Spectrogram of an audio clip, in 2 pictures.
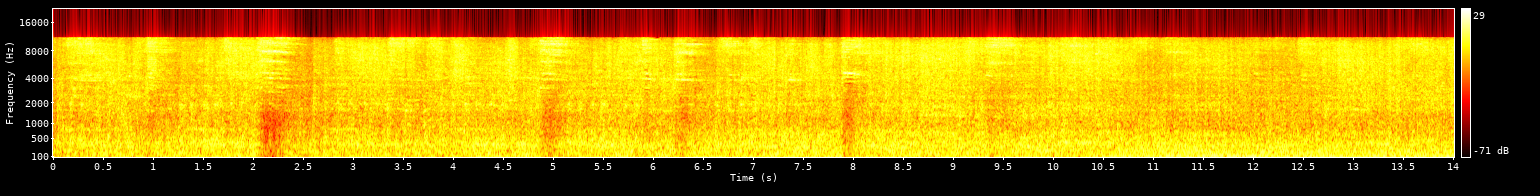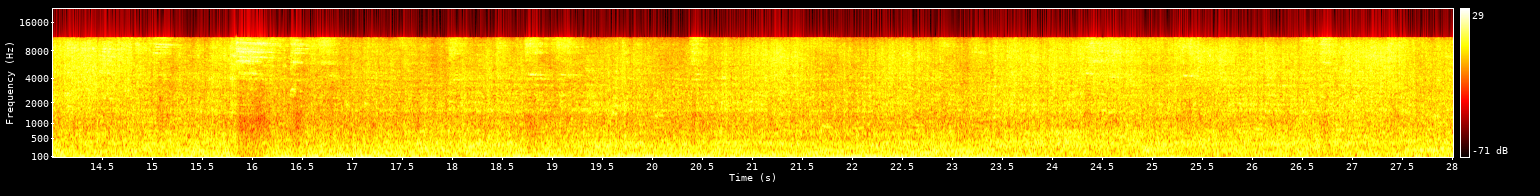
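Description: Mixed freight cars rolling past at close range: a loud, steady rumble and clatter of steel wheels over the rails, with scattered brief knocks.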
